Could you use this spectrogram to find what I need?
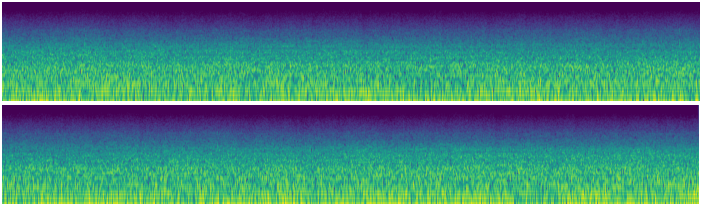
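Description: A bus engine hums steadily at cruising speed.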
